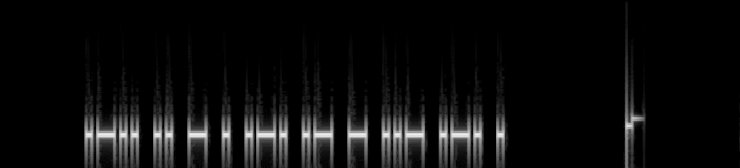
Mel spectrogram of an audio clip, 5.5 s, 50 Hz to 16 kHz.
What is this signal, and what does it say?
Morse code, heard as a keyed tone, about 28 wpm, 700 Hz. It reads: LITERATURE
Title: Sentences from Top 600 Words - New Word Drill - 28wpm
